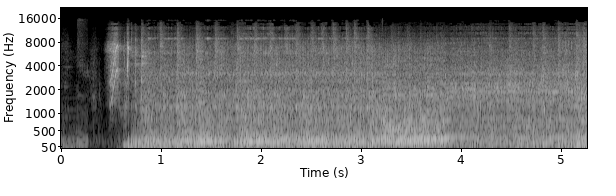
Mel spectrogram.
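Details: 210cc two-stroke paramotor engine, high compression with decompression button, on a drift trike build, about 19 hp: flooding briefly, then catches and settles into a loud steady raspy buzz with no misses; running strong.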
